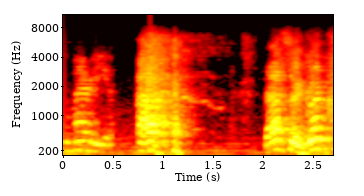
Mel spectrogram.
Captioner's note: laughs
